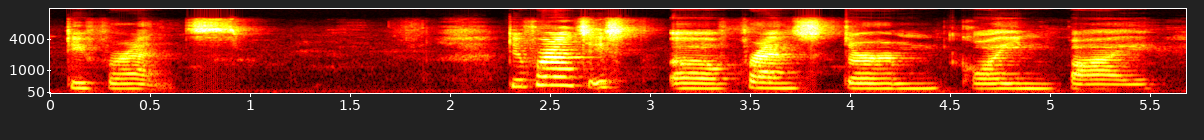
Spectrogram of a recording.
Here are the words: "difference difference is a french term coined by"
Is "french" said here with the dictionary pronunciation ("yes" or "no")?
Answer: no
